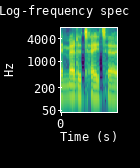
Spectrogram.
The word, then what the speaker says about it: meditator: word um meditator so usually when you say meditator you you the stress is at the beginning so meditator rather than and so you don't say meditator or meditator so just things there's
